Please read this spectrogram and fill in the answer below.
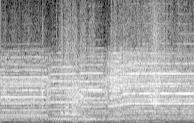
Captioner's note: shrew chatters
